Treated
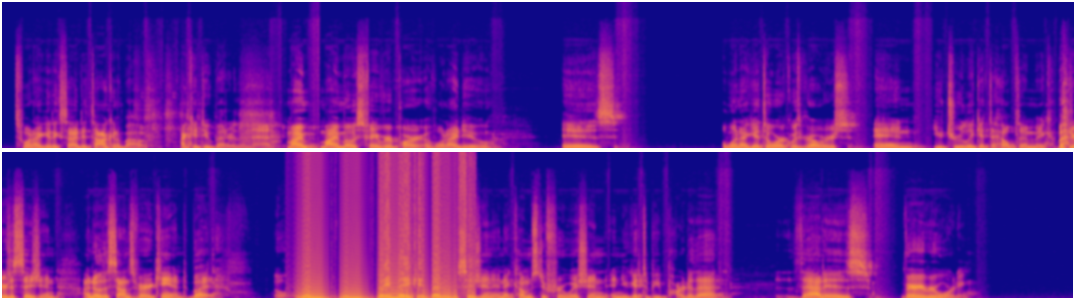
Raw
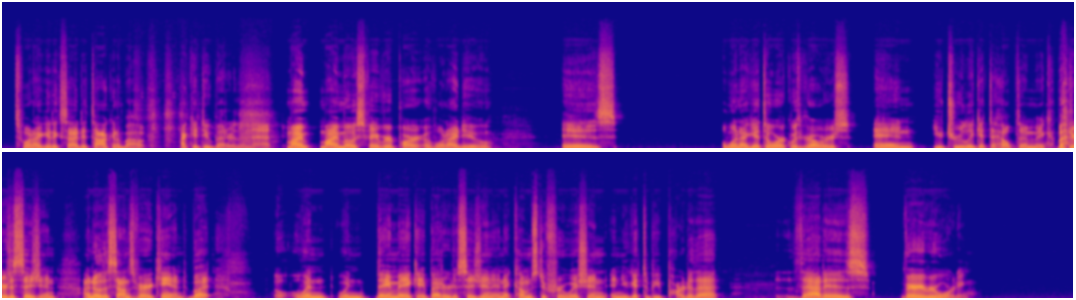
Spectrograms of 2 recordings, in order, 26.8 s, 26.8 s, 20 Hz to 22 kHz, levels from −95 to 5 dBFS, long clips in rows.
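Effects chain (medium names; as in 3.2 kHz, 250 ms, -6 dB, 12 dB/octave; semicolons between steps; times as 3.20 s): 16.94–19.32 s: square wave that keeps the level; decay stretcher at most 110 dB/s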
